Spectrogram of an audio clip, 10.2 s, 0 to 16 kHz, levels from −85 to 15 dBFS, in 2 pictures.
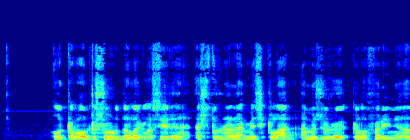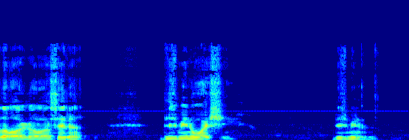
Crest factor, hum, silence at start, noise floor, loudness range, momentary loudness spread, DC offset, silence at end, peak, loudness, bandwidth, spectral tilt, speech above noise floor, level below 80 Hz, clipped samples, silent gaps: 20 dB; none; 0.65 s; -72 dBFS; 9 LU; 12 LU; under 0.1%; 0.55 s; -6 dBFS; -24 LUFS; 11.5 kHz; -5 dB/octave; 48 dB; -64 dBFS; under 0.1%; none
